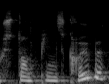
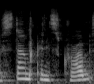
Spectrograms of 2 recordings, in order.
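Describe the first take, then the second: First: Stampin' Scrub said slowly the French way, "stan-pine skrub" with a French r; Frenchify Stampin' Scrub, skrub with a rolled French r; French accent. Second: Stampin' Scrub said the English way, scrub like "scrub"; Stampin' Scrub with an English-style pronunciation. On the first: Crafter jokingly renames the tool to viewers, slow French accent. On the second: Crafter naming the tool to viewers, English pronunciation. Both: Shown as a demonstration. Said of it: "avec l'accent français".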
